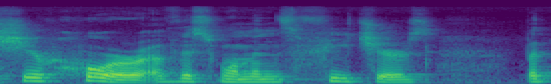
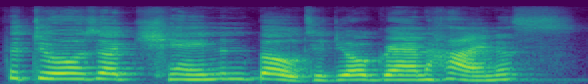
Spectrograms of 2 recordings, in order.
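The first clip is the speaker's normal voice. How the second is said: 1 witch in audience; 11 semitones higher, 6 dB louder than usual. A narrator's reading. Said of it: "answered a voice in the audience".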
